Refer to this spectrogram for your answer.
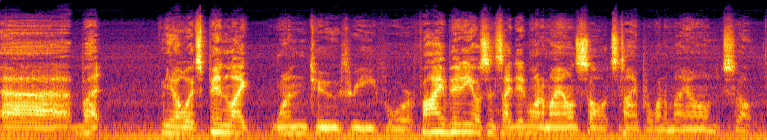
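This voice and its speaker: A man shouting in an American accent at a moderate pace, with audible room echo. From United States and Canada. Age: 60s. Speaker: YouTube channel host, UFO commentator. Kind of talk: casual monologue commentary. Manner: conversational, with many fillers and restarts.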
